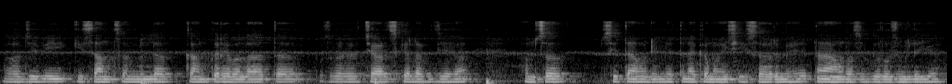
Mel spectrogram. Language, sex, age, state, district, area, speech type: Maithili, male, 18-30, Bihar, Sitamarhi, rural, spontaneous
